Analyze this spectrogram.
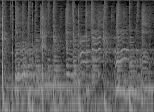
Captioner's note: clapping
